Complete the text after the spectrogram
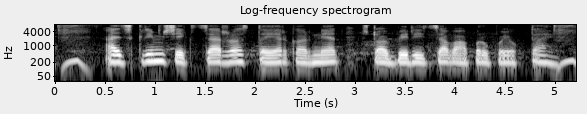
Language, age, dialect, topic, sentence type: Marathi, <18, Varhadi, agriculture, statement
